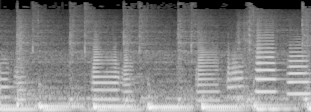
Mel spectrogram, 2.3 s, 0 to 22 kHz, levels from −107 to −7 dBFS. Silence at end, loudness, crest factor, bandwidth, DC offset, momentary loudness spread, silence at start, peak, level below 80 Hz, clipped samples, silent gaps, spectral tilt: 0 s; -19 LUFS; 16 dB; 19 kHz; under 0.1%; 4 LU; 0 s; -2 dBFS; -28 dBFS; under 0.1%; none; -5.5 dB/octave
